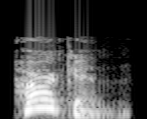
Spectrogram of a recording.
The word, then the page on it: harken: British English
